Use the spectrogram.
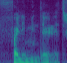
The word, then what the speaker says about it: Faleminderit: At least they taught you the real word of Faleminderit, right?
